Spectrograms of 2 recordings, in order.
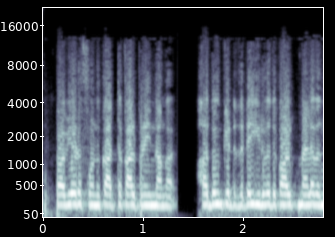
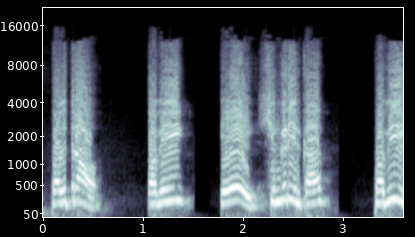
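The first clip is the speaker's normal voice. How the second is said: calling out; 4 semitones higher, 4 dB louder, slower than usual. Acted. Searching the house for Pavi.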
